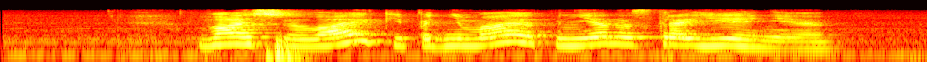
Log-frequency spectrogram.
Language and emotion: Russian, positive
